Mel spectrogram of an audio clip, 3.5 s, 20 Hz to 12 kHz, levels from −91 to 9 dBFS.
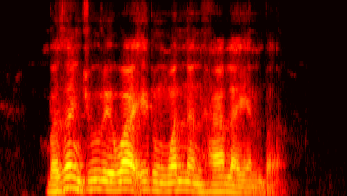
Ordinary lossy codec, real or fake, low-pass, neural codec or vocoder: Opus, 16 kbps; real; 10.8 kHz; none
